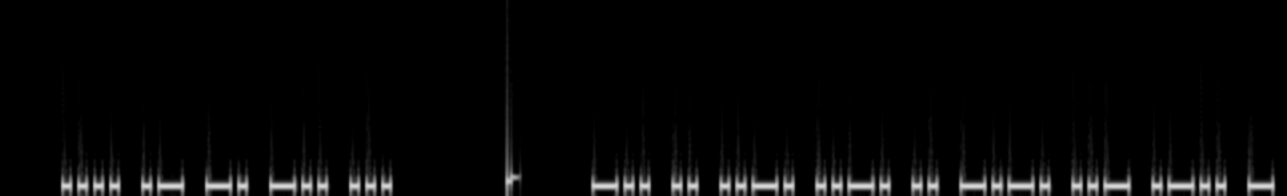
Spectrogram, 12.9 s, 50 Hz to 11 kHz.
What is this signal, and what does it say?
Morse code, heard as a keyed tone, about 15 wpm, 700 Hz. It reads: HANDS DIFFICULT
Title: Sets of 4 Words - New Word Drill - 15wpm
